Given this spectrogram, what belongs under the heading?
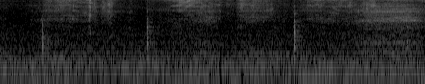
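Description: A Racer M knife drawn across a Japanese whetstone, a faint steady rasping scrape with a few sharper contacts, close and alone without speech.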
